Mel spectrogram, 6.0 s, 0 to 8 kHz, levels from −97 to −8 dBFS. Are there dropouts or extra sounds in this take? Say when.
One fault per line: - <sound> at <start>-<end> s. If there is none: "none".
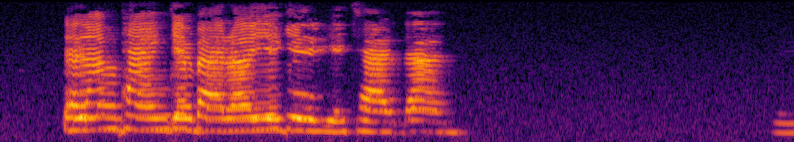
none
